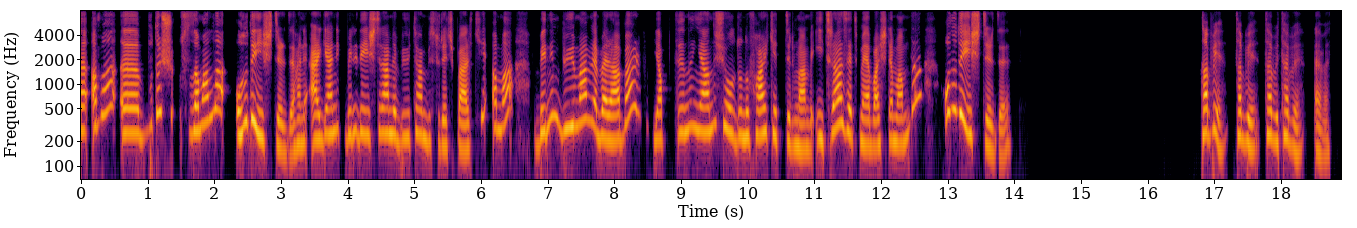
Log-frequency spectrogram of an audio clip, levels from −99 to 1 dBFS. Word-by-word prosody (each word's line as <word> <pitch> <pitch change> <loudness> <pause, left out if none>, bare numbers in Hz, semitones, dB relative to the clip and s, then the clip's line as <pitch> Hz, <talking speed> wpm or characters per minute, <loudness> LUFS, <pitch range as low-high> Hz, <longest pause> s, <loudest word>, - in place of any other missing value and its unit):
ama, 365 +9 +2 0.2
eee, 255 0 +5
bu 260 +8 -12
da 445 - +3
şu 470 -2 -3
zamanla 330 - +2 0.3
onu 245 +9 +4
değiştirdi. 190 - +2
Hani, 190 +3 -3
ergenlik 245 +5 +2
beni 240 +2 -5
değiştiren 250 0 0
ve 225 -4 0
büyüten 225 0 -3
bir - - -8
süreç 180 -3 -7
belki 170 - +1
ama 300 +1 +2 0.4
benim 280 - -1
büyümemle 310 0 +2
beraber 215 - +5 0.4
yaptığının 250 +7 -4
yanlış 275 +5 +1
olduğunu 235 -4 0
fark 240 +2 +2
ettirmem 180 -7 -1
ve - - -7
itiraz 270 - +1
etmeye 195 -6 0
başlamam 190 +2 -1
da - - -2 0.4
onu 455 +2 +4
değiştirdi. 185 - +1 2.8
Tabii. 240 - +1
Tabii. 200 -7 -1
Tabii, 235 -5 0
tabii. 175 -9 -4 0.2
Evet. 70 +1 -7
235 Hz, 120 wpm, -21 LUFS, 200-275 Hz, 2.8 s, eee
